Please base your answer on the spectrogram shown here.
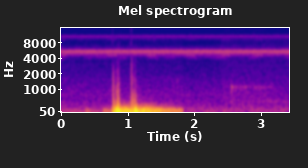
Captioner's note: heartbeat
